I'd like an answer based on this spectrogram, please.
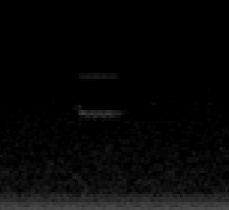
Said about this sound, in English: It's all happening. Phones are going off, cars are coming.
